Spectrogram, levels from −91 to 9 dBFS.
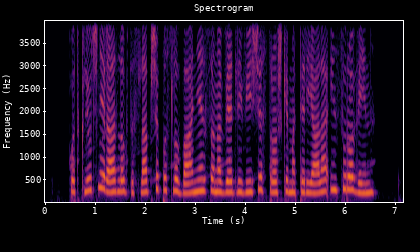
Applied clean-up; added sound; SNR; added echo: neural mask model DeepFilterNet 3.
